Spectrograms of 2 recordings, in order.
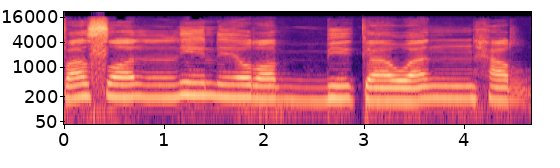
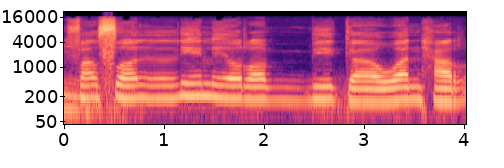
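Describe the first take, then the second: First: It is read at a natural, even pace. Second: The final word is snatched too quickly. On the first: The speaker calls it right. "Jadi natural saja seperti biasa" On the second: The speaker calls it wrong. "terlalu cepat ngambilnya"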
